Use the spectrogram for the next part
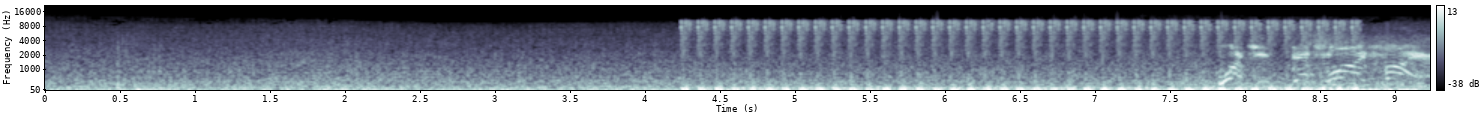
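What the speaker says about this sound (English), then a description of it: "Watch it! That's live fire!" Aircraft machine guns fire in an air-combat game set in the Crimson Skies world, a loud, rapid, continuous stream of shots that starts abruptly partway through and runs several seconds over engine drone, with brief voice-like sounds near the end.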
